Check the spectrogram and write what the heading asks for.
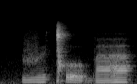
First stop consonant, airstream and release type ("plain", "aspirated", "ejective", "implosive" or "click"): click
